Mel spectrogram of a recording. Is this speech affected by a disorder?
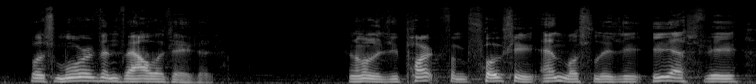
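Yes: tongue cancer, jaw reconstruction, osteonecrosis of jaw after radiation; about 13 years since tongue cancer, healing after implant surgery, permanent teeth not yet affixed.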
